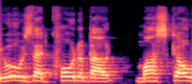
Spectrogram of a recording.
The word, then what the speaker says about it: Moscow: town of Moscow, pronounced not like the Russian capital, but to rhyme with Costco.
